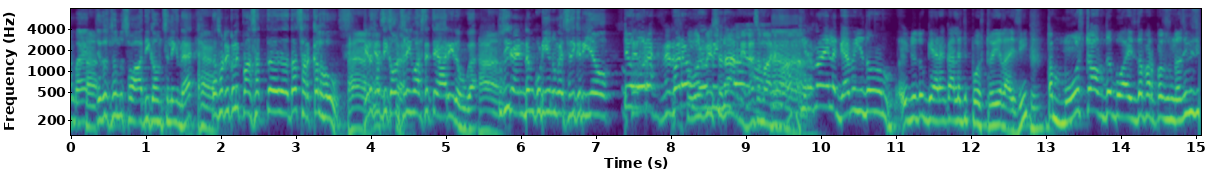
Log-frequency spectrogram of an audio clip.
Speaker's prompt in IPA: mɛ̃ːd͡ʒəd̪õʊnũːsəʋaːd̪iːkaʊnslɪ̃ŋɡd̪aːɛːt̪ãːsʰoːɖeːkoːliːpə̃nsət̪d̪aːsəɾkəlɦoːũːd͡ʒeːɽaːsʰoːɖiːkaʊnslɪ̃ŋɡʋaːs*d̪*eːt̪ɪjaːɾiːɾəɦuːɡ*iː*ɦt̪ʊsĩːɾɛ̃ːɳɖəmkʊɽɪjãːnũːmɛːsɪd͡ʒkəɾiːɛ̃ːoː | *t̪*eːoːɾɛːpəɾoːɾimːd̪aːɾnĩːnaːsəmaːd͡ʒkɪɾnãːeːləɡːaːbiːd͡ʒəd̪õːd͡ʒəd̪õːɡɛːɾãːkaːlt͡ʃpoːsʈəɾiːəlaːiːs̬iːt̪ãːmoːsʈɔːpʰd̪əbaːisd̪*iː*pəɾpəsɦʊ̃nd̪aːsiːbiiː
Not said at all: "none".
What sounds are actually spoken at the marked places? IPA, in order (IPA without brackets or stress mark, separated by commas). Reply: t̪, aː, t̪, aː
